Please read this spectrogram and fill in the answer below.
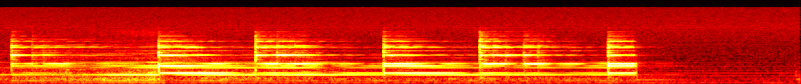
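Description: A large memorial bell struck about six times, roughly a second apart, each strike ringing on with several steady overtones. The ringing cuts off suddenly near the end.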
